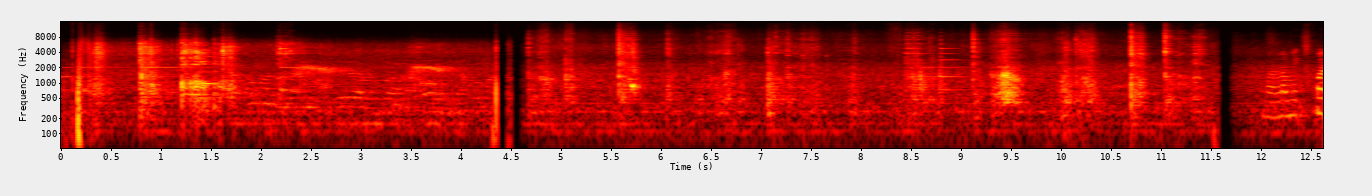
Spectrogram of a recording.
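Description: Cooked rice being mixed into soya tomato rice in a pan, with repeated spoon scrapes and clinks against the metal in an uneven rhythm, close and fairly loud, no talk.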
